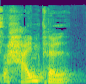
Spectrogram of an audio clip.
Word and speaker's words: Heimpel: It's Heimpel. It's Heimpel. German.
